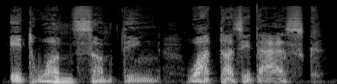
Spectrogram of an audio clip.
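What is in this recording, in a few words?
Hello, Vo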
